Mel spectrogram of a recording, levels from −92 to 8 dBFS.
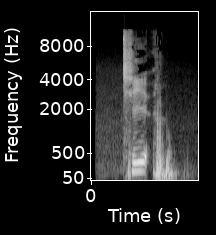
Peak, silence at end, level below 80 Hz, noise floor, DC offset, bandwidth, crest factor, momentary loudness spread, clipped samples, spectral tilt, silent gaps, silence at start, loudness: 0 dBFS; 0.4 s; -30 dBFS; -48 dBFS; under 0.1%; 11.5 kHz; 14 dB; 12 LU; under 0.1%; -4.5 dB/octave; none; 0.65 s; -12 LUFS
